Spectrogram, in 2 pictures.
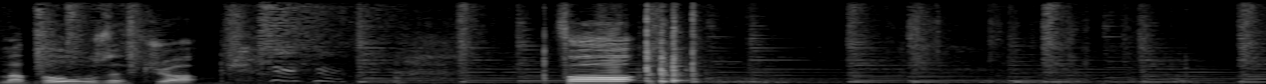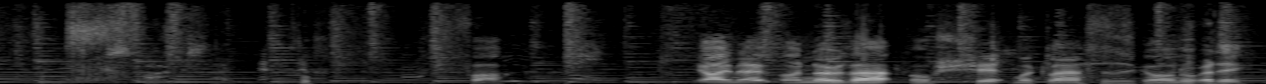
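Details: Person with ADHD and Tourette syndrome; speech likely includes vocal tics; vocal tics (Tourette syndrome).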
